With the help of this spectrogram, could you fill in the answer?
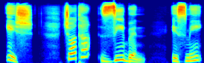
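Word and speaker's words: ich: फिर है इश नरम च के साथ यह बना इश चौथा जीबिन इसमें इ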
